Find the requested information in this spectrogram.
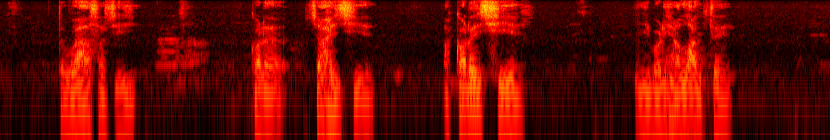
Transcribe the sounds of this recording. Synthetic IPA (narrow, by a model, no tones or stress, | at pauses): t̪ɔweɦãsəbt͡ʃid͡ʒ | kəɾɛ | t͡ʃaɦɛt͡ʃʰije | akəɾɛt͡ʃʰijɛ | ibəɽ̤ijãlaɡd͡ʒaj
